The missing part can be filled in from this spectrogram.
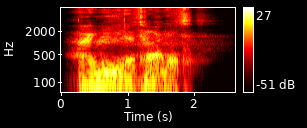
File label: Male Old God error target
